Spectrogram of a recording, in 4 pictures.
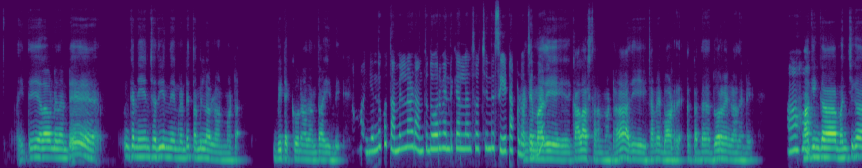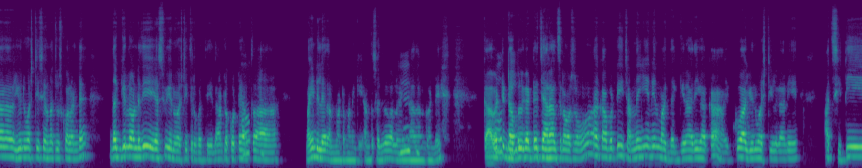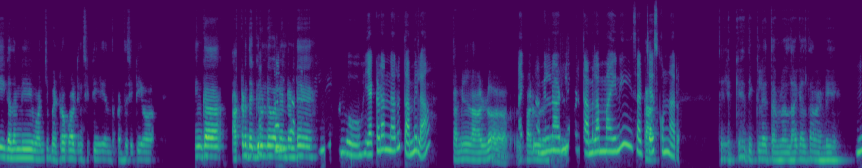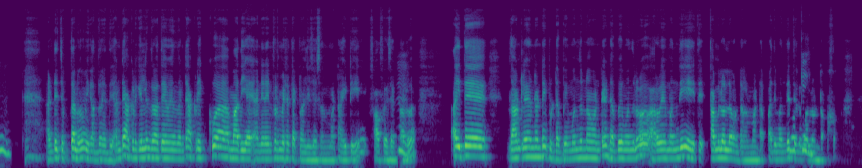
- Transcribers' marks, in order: other background noise; in English: "సీట్"; in English: "యూనివర్సిటీస్"; in English: "యూనివర్సిటీ"; in English: "మైండ్"; giggle; in English: "సిటీ"; in English: "మెట్రోపాలిటన్ సిటీ"; in English: "సెట్"; in English: "ఇన్ఫర్మేషన్ టెక్నాలజీ"; in English: "ఐటీ సాఫ్ట్‌వేర్"; giggle
- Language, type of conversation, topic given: Telugu, podcast, మీరు పెళ్లి నిర్ణయం తీసుకున్న రోజును ఎలా గుర్తు పెట్టుకున్నారు?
